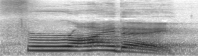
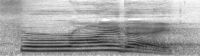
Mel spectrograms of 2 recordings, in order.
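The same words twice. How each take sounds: No difference in how they are said.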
